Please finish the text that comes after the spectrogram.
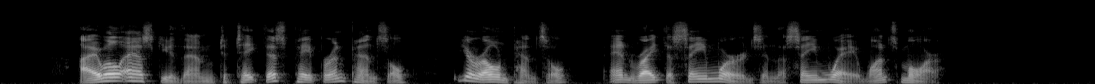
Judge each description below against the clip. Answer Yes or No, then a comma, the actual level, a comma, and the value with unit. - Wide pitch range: Yes, wide, 7.6 semitones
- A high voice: No, low, 105 Hz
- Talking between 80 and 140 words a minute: Yes, slow, 135 wpm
